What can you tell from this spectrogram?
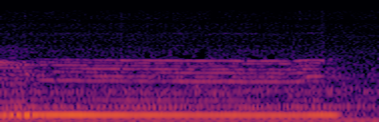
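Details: Tense, back-focused humming with tightly pursed lips during resonant voice therapy, not the desired forward focus; client being treated for vocal hyperfunction (vocal hyperfunction)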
